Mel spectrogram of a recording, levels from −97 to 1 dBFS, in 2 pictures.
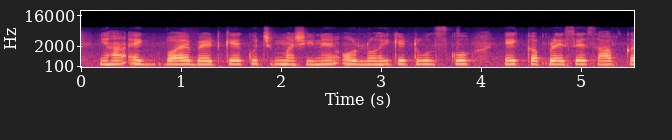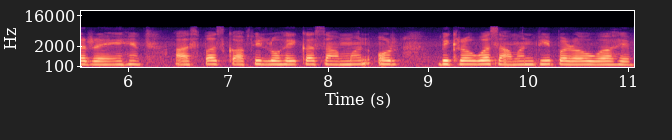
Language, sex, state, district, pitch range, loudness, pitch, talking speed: Hindi, female, Uttarakhand, Tehri Garhwal, 205-220 Hz, -17 LUFS, 210 Hz, 175 wpm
